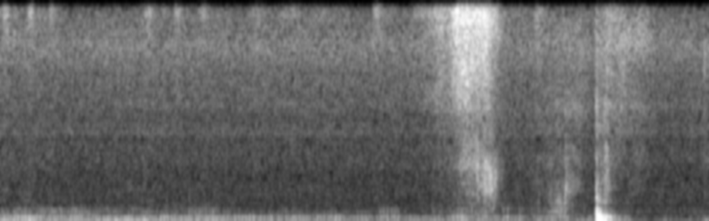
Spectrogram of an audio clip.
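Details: Domestic cat playing with a laser pointer in hunting mode, indoors; a low, steady rumbling purr runs for about five seconds, fading as a brief hiss and a sharp knock or thump sound near the end.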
